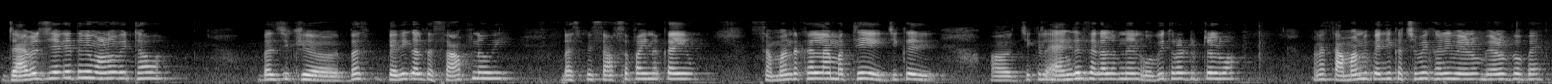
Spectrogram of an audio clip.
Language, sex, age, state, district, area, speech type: Sindhi, female, 45-60, Maharashtra, Mumbai Suburban, urban, spontaneous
